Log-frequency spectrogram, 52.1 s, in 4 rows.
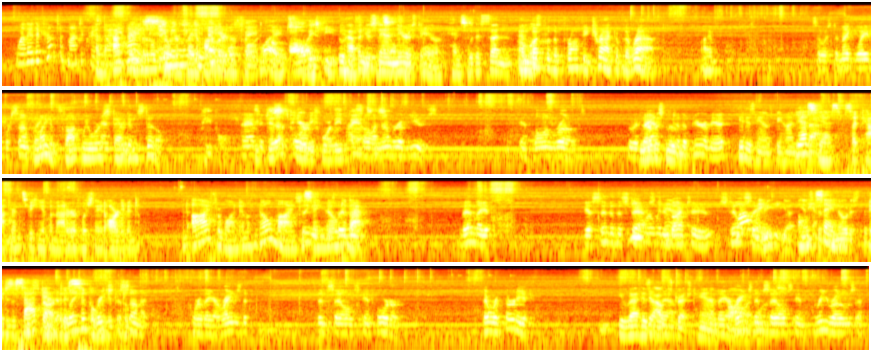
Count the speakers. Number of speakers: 7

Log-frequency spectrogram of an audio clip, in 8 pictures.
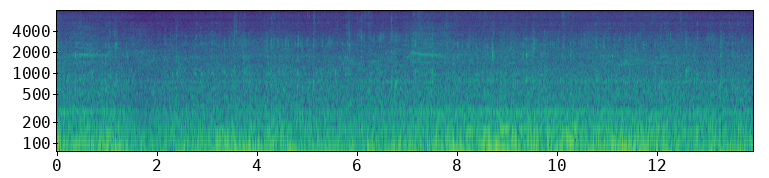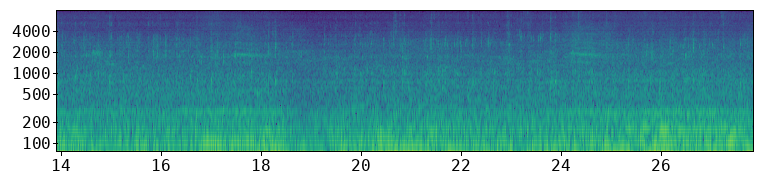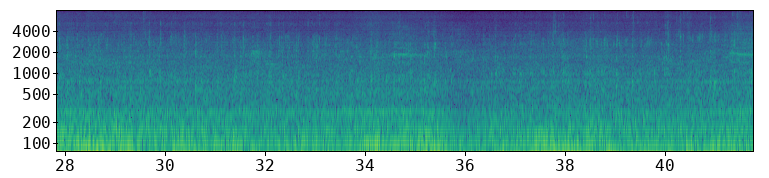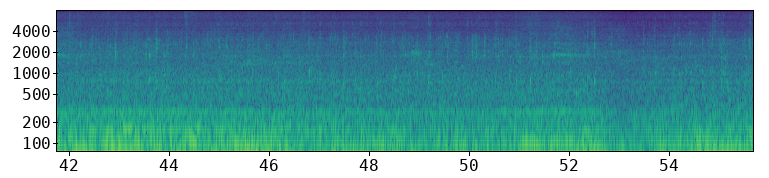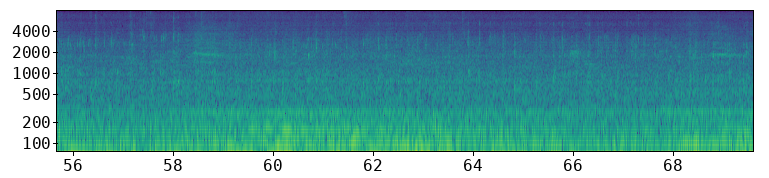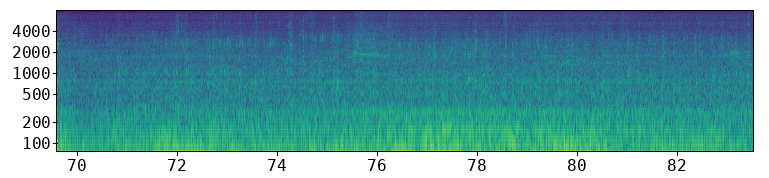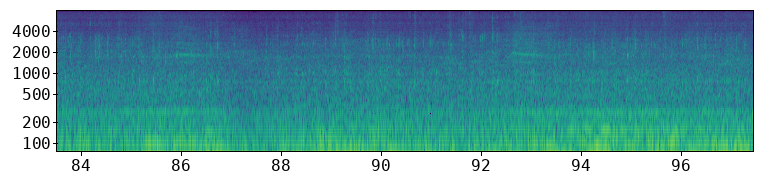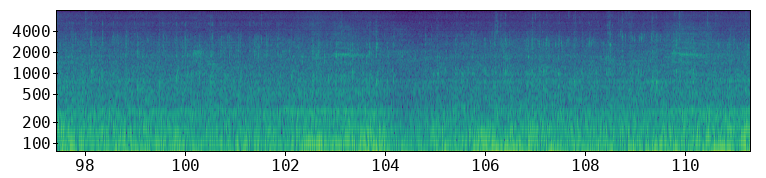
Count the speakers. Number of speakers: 0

